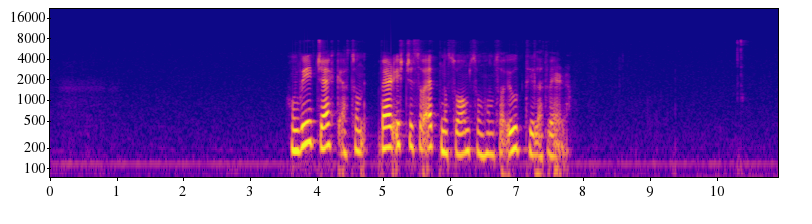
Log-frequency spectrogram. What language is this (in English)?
Faroese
